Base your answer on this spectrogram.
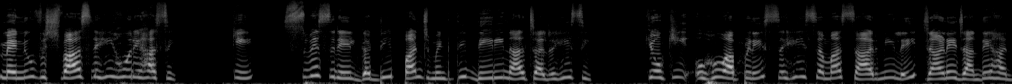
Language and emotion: Punjabi, surprised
